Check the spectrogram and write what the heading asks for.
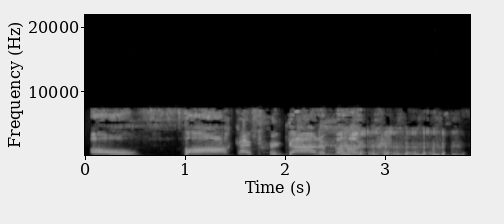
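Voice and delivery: mock realization. Man hearing voicemail, realizing he forgot the meeting. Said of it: "I'm like".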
